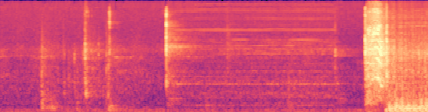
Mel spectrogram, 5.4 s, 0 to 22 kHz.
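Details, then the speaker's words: 2018–2023 Kawasaki Ninja 400 with an Akrapovic slip-on, quiet insert removed while the exhaust is hot: after a few clicks the twin fires and revs with a loud, deep, even bark and no misfire or rattle. Louder and deeper than with the insert. "There it is without the insert in now, and that's a lot different. What do you think? It's pretty nice, a lot better than with the insert, because it's obviously louder, a little bit deeper."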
